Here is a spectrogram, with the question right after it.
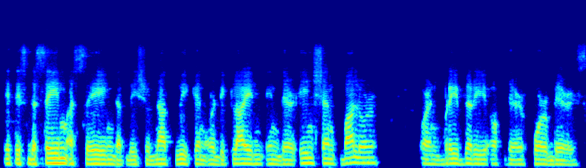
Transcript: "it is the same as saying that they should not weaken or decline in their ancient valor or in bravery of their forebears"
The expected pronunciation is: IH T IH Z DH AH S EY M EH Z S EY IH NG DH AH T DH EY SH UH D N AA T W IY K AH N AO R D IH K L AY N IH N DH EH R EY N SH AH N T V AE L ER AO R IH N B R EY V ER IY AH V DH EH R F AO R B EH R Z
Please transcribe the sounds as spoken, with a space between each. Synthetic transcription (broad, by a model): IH T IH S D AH S EY M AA S EY IH NG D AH T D EY SH UH D N AA T W IY K AH N AO R D IH K L AY N IH N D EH R EY N SH AH N T B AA L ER AO R IH N B R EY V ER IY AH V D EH R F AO R B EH R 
